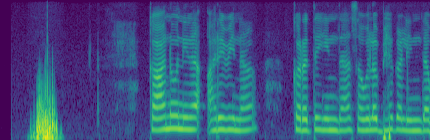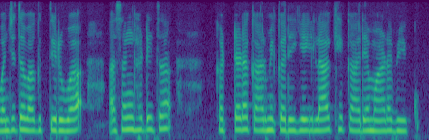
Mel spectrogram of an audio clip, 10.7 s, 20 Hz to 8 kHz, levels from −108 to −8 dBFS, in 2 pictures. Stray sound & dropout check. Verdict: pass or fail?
pass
